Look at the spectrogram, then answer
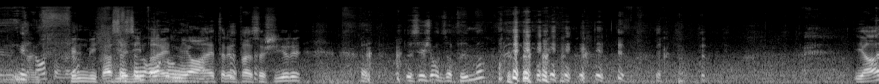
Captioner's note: laughs; laugh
